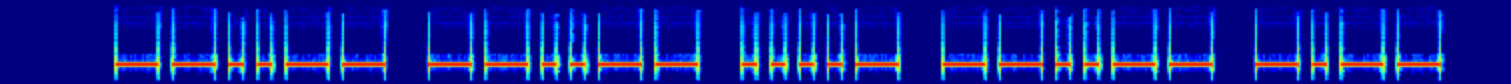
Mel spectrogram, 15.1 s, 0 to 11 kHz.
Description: Morse code, heard as a keyed tone, about 8 wpm, 800 Hz. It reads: ,,4,Y
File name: LEZIONI / 10 SIGNS / 10D COMA 8wpm 3749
